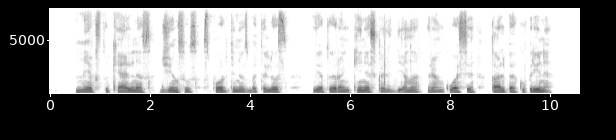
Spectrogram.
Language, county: Lithuanian, Panevėžys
